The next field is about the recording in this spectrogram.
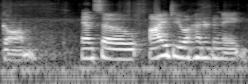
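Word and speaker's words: Gam: it's pronounced gone and so I do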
